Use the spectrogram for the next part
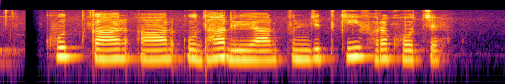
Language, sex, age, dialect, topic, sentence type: Magahi, female, 18-24, Northeastern/Surjapuri, banking, statement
